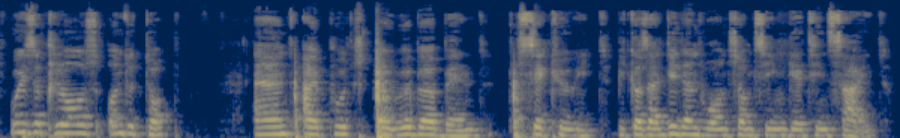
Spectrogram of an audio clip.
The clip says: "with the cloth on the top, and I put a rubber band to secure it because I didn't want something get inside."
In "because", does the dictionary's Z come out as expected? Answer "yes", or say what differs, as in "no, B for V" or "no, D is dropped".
yes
